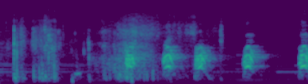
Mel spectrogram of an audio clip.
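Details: A Finnish Spitz gives five loud, mid-pitched barks, about two per second, after soft rustling and faint voices, during a grouse hunt in a snowy forest with black grouse and hazel grouse.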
